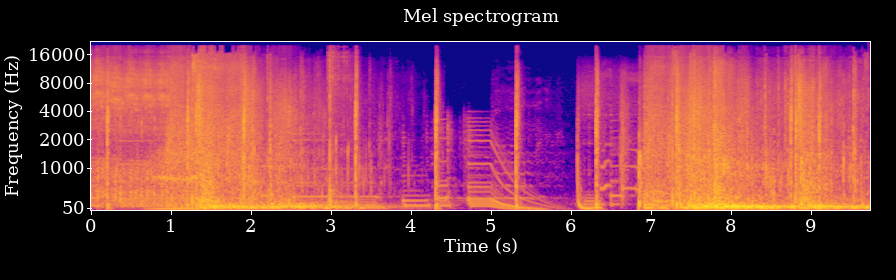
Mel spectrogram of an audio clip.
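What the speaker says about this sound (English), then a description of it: "It explodes and summons 3 Wither skeletons" A Wither boss blows up in Minecraft Bedrock Edition, a loud, dense roar of booms and thuds that cuts to a brief stretch of stepped game tones before heavy rumbling returns.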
